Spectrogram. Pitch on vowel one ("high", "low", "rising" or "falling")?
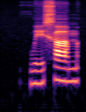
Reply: rising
